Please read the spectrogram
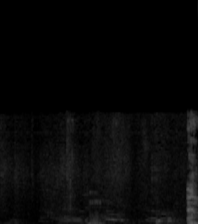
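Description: Near silence with faint, low voices murmuring away from the microphone, a little louder about a second in.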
